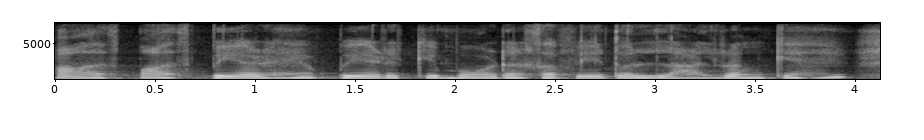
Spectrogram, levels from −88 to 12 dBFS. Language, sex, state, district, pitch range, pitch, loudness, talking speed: Hindi, female, Uttar Pradesh, Lucknow, 240-260 Hz, 245 Hz, -16 LUFS, 175 wpm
